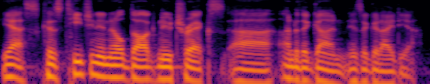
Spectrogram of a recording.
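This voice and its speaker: A man's voice: low-pitched, normal speed, a little mellow, no echo, studio quality. An American man hosting a personal finance show in a conversational, emphatic way, acting out objections and answering them.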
